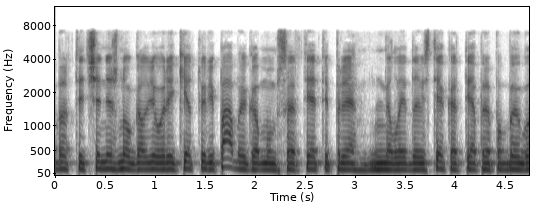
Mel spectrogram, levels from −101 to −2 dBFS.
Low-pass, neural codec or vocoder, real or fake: 7.2 kHz; none; real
